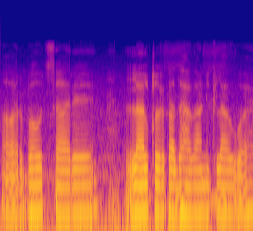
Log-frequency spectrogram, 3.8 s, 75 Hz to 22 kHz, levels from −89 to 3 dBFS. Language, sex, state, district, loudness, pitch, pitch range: Hindi, male, Jharkhand, Deoghar, -15 LUFS, 115 Hz, 115-120 Hz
